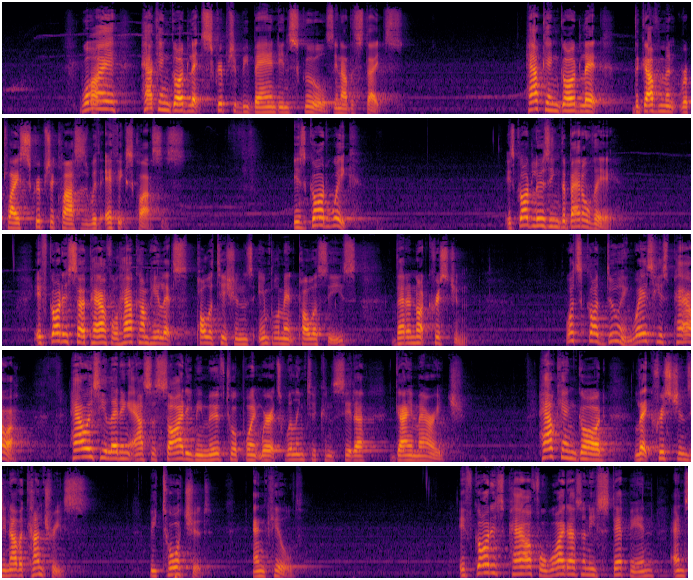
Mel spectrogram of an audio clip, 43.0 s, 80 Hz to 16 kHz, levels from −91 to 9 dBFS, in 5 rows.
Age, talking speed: 50-69, 135 wpm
